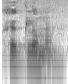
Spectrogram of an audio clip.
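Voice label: "geklommen", Dutch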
